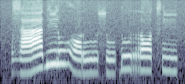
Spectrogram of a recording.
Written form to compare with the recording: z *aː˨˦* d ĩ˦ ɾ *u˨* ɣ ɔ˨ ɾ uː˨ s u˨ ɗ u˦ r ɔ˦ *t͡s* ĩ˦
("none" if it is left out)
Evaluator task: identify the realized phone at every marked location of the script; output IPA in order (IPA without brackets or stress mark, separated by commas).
aː˨˦, u˦, t͡s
